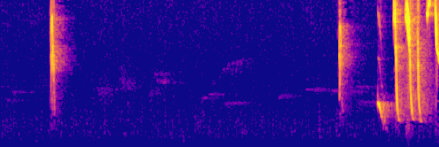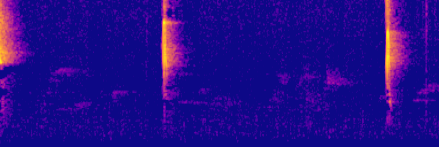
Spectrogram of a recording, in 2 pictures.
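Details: Buffy-fronted seedeater in its singing season, sung to rouse caged birds after moulting: isolated thin high chips spaced a few seconds apart, broken once by a dense rapid phrase of high ringing whistled strokes.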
